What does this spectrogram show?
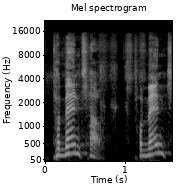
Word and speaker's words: pimiento: And Paul, how do I pronounce pimiento? It's pimento.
